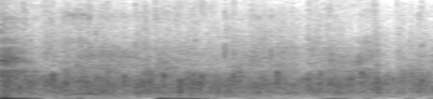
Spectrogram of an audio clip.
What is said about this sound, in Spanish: Si le va a aplaudir, apláudele fuertes, que son para Él.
